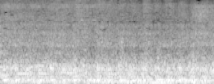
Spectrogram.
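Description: A brutal death metal band playing loud live through a festival PA: distorted guitars and bass over a drum kit, with no letup.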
